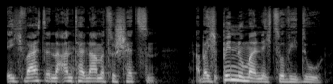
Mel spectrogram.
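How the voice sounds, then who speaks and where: A man's voice: a little high, quick pace, slightly rough, no echo, clean studio sound. A man voicing a shy, hesitant teenage boy. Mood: defensive. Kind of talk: audiobook reading.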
